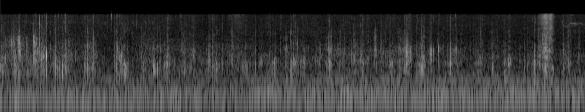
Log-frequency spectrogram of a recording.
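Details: A rabbit on Okunoshima, Rabbit Island, in Hiroshima Prefecture, Japan, chews with quick, irregular crunching clicks over a low background rumble.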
